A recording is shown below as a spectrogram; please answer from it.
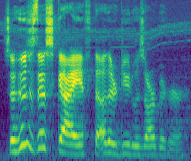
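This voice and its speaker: A woman's voice: mid-range voice, big pitch swings, fairly quick, a bit bright. A woman giving casual, off-the-cuff reaction commentary. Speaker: reaction video host.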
